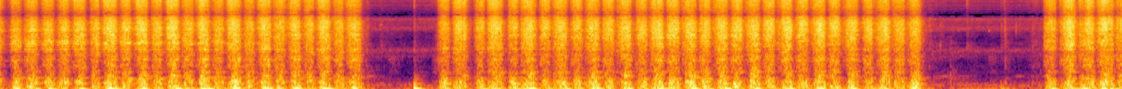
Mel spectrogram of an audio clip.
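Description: A vegetable is grated against a metal grater in quick, rhythmic scraping strokes, pausing twice.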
